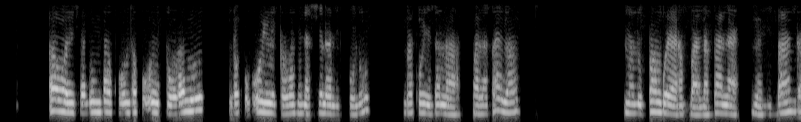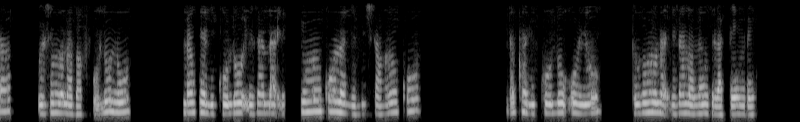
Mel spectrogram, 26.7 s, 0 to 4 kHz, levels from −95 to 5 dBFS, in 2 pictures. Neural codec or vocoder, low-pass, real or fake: codec, 44.1 kHz, 3.4 kbps, Pupu-Codec; 3.6 kHz; fake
